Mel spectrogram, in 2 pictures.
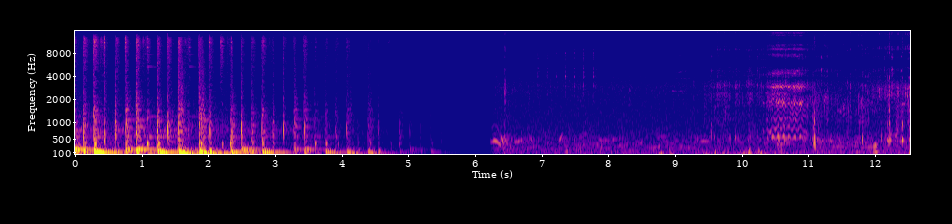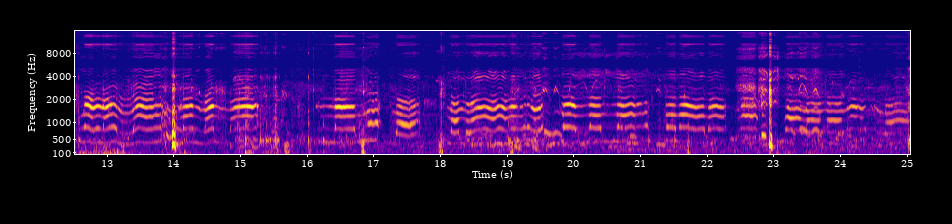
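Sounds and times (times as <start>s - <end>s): faint background noise: 6.2s - 25.0s
high-pitched voices singing: 12.6s - 25.0s.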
